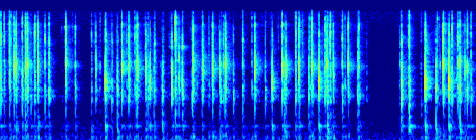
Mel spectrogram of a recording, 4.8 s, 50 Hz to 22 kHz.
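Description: Continuous typing with the fingertips of both hands on a Space65 Cybervoyager, a 65% metal-case mechanical keyboard with Holy Panda switches and ABS plastic keycaps. A rapid run of short, bright clacks and taps with very little low end, each dying away almost instantly, with the tone centred near 2.2 kHz.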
